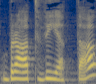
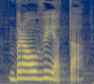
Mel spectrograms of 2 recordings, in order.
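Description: First: The t of att is clearly pronounced. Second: The t of att is dropped.

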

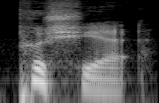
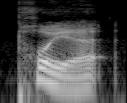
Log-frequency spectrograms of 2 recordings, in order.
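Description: First: The middle consonant is a sh sound. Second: The middle consonant is a y sound.

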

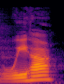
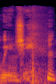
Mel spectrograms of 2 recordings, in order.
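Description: First: The word is read with Spanish letter sounds. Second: The word is read with English letter sounds. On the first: The speaker calls it wrong. "they pronounce it" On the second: The speaker calls it right. "It's Ouija"

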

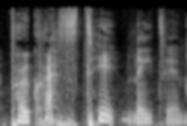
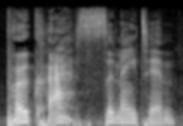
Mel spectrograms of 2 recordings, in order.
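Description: First: The T sound in the word is pronounced. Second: The T sound in the word is dropped. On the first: The speaker calls it right. "That was it" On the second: The speaker calls it wrong. "And then the T as well"

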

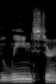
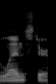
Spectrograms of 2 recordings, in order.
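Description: First: The name is said in an American way. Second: The name is said in an Irish way. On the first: This is how an outsider says the name. The speaker calls it wrong. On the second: This is how locals say the name. The speaker calls it right.

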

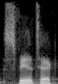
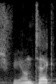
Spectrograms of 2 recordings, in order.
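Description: First: The name is said with English pronunciation. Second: The name is said with Polish pronunciation. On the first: "the English version" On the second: "the Polish version"

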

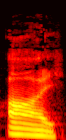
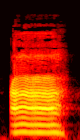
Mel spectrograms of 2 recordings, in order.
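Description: First: The vowel glides from 'ah' toward 'ee'. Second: The vowel is a single open 'ah' sound. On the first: This is how the word is spoken. "It's definitely a diphthong" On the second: This is how the word is sung. "But in songs, it's always ah"

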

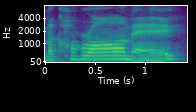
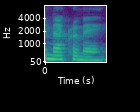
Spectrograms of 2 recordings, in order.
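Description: First: The word has the British pronunciation. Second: The word has the American pronunciation. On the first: "you weirdos over here say, aluminium and macrame" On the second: "what do you say in England? You don't say macrame"

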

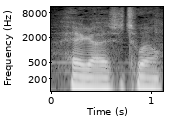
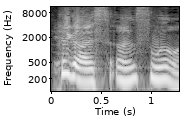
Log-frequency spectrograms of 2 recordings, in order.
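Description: First: It is said in his natural voice. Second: It is said in a Kip impression.

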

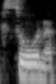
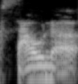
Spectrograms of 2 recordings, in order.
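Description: First: It is said with an ordinary English pronunciation. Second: It is said with a Northern, Finnish-style pronunciation.

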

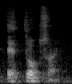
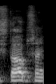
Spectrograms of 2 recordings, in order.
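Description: First: An e sound is added before the s. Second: It starts directly with the s sound. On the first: "you put the E in front of every S" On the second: "instead of saying stop sign"

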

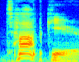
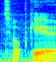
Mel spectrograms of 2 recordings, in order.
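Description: First: The stress falls on the word Top. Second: The stress falls on the word Gear. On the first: This is how Americans say it. "they'd be like, Top Gear, and you go, oh, you've moved the emphasis there" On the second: This is how the makers of the show say it. "we make the TV show Top Gear"

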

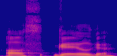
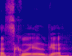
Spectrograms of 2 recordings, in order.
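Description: First: It starts with 'os' followed by a 'gaeilge' sound. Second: It starts with 'a' followed by a 'squalga' sound. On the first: The speaker calls it right. "A-S is Os" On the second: The speaker calls it wrong. "What did you just say?"

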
